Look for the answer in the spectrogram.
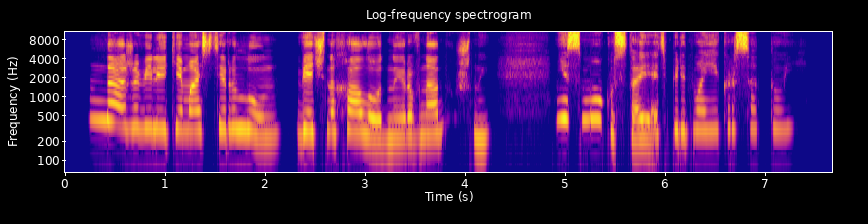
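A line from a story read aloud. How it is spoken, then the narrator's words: Flirtatious cooing. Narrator (Russian): проворковала она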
